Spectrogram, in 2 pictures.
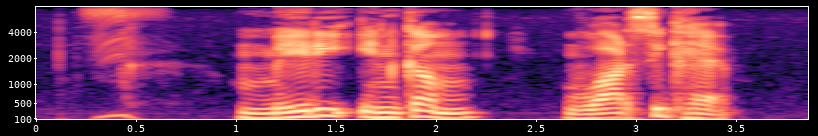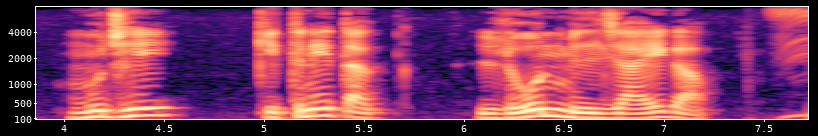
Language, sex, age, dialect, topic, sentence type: Hindi, male, 18-24, Garhwali, banking, question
